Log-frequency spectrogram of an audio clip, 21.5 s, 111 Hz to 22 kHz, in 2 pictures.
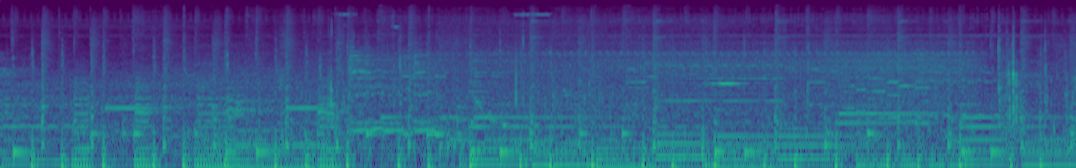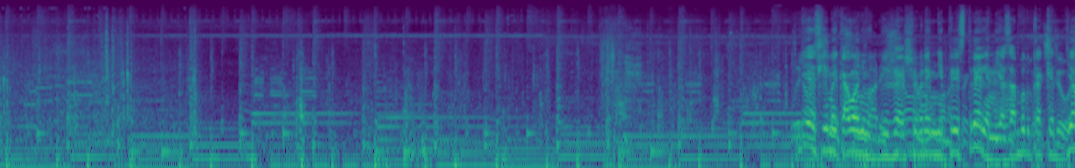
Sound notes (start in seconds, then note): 11.9 sighs; 16.6 grunts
